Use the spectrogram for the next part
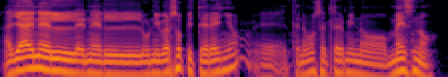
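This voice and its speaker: A man with a Mexican Spanish accent co-hosting a casual comedy podcast, lively and quick to laugh along. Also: on the low side, smooth, no room sound, clean studio sound. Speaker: podcast co-host.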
